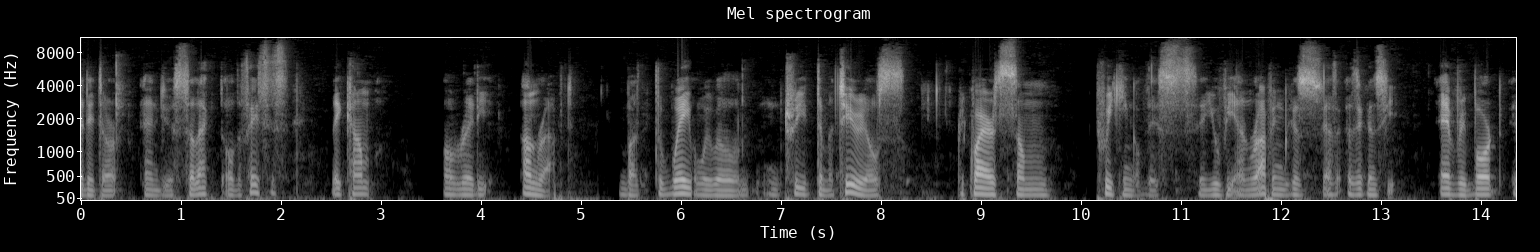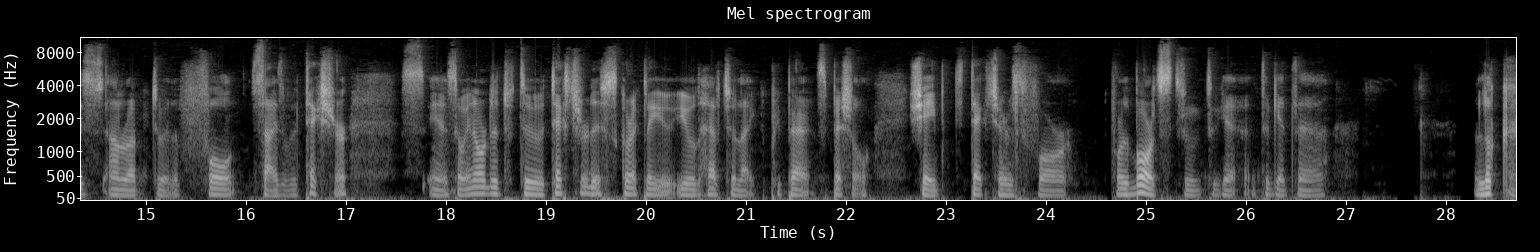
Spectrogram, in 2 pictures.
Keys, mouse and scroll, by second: 0.5 Tab, 0.9 a, 4.6-6.1 middle drag, 6.8 middle click, 9.9 middle click, 13.5-16.9 drag.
